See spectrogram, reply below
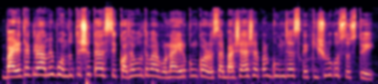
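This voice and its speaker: A high-voiced young girlfriend acted by a woman with a Bangladeshi accent grills her partner in a comedy phone call. She talks quickly, scolds and keeps pressing the same questions with angry suspicion. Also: fairly even intonation, no echo, lightly acted. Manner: scolding, interrogating, repeats questions insistently.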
